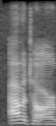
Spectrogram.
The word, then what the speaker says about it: avatar: That's avatar, but pronounced, you know, the Sanskrit way.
